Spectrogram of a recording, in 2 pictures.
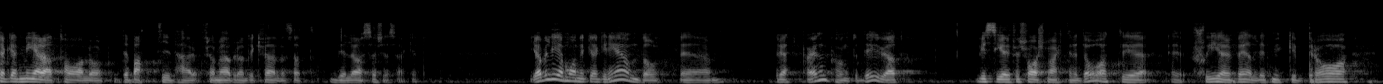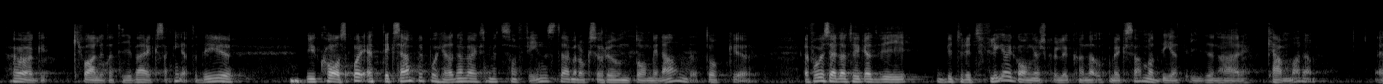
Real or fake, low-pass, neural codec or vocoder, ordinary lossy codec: fake; 7.2 kHz; codec, 16 kHz, 8 kbps, FreqCodec, smaller model; none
